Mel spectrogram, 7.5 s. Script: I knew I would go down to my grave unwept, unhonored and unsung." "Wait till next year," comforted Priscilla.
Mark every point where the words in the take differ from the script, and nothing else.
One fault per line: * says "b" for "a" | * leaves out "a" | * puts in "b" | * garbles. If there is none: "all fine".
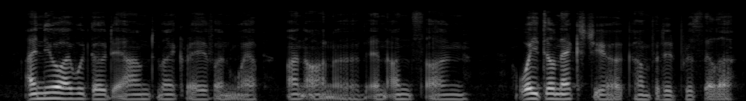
all fine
